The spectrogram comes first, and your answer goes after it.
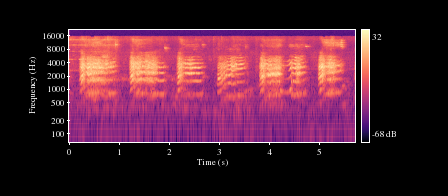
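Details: Golden Retriever indoors giving high, tonal whining yelps, five in all at about one per second, each rich in stacked harmonics with a slight falling bend, over a quiet room background.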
